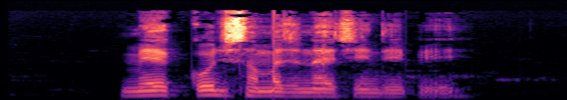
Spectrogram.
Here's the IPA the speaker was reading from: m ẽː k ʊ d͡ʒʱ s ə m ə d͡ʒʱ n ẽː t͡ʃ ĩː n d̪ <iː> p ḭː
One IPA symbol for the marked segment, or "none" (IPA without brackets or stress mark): iː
